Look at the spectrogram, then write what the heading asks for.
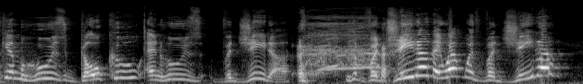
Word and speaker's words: Vegeta: a ghost that was good did you say V vetta is that how you pronounce it's called Vegeta oh damn it it is listen I literally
